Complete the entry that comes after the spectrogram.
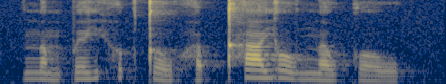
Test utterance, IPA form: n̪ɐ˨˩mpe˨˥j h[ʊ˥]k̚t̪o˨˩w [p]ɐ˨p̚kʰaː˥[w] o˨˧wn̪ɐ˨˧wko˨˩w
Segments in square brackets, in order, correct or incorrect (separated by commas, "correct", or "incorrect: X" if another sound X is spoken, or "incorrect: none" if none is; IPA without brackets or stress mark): correct, incorrect: h, incorrect: j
